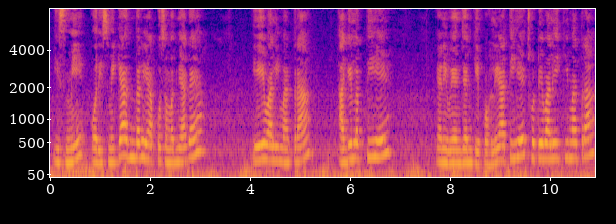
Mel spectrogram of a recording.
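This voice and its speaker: A woman's voice: fairly high pitch, measured pace, slight background noise, low-quality recording. A woman teaching a recorded primary school lesson, patiently asking questions and answering them herself for the children.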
